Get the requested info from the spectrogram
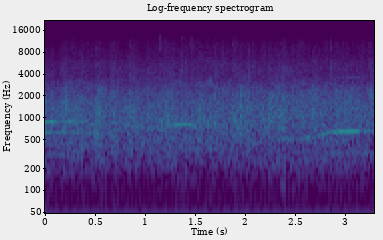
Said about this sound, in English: Can you clap your hands unto the Lord? Come on, if you're excited, can you clap those hands a little bit louder?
